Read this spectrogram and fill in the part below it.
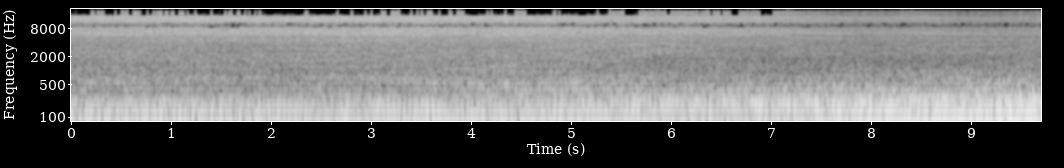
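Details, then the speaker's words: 1970 Ford F-100 with a Mexican-block Ford engine (hi-po 289-style webbing), fired up on a little added gas after sitting a while; an even, quiet, deep V8 rumble at idle with no knocks or ticks, a normal idle. "I think he's a great old motor really good motor that's quiet it is this is super fun this is great as motor"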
